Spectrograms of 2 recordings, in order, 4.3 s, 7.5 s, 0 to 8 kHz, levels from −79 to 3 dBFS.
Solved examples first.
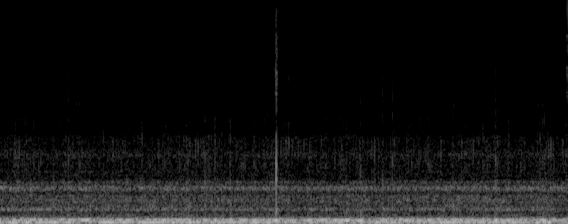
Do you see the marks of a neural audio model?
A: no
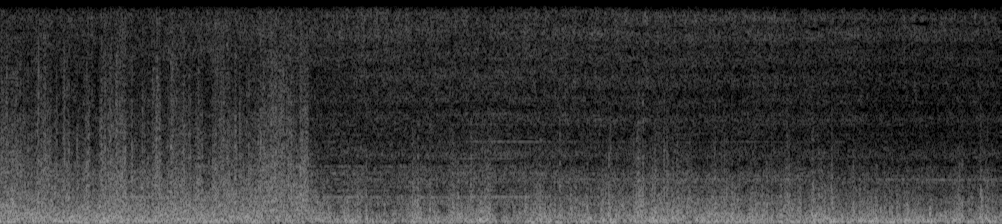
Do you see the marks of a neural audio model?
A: no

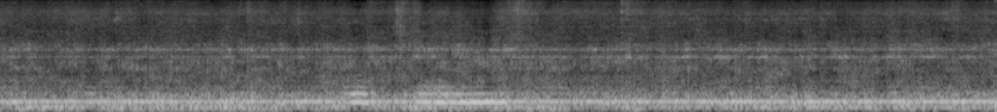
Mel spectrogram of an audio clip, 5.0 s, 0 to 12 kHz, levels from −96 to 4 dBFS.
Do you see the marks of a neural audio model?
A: yes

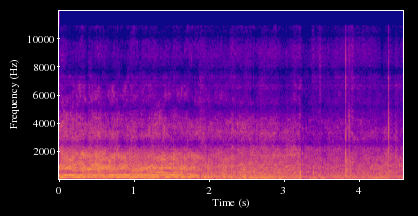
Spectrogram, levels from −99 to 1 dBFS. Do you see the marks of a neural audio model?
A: yes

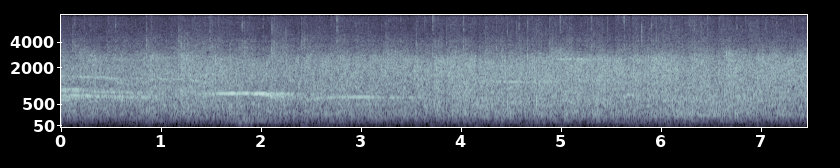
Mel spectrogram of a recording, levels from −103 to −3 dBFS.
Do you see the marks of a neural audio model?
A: no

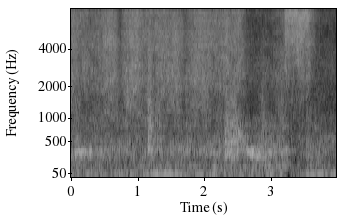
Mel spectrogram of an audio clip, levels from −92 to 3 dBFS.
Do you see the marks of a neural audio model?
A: yes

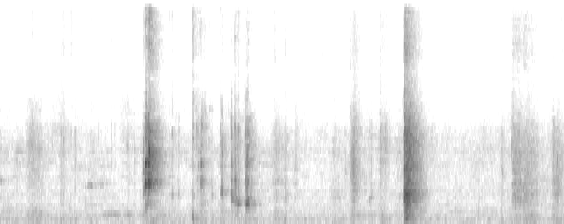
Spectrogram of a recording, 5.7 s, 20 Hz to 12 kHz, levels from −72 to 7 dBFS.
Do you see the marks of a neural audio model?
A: no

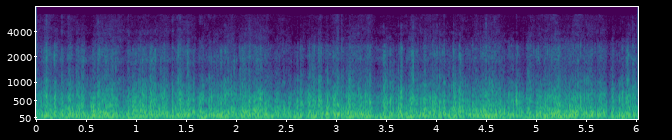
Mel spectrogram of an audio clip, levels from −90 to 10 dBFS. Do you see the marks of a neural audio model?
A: yes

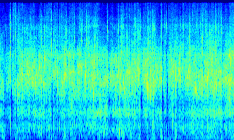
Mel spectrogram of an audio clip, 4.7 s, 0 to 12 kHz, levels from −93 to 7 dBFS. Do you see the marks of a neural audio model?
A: yes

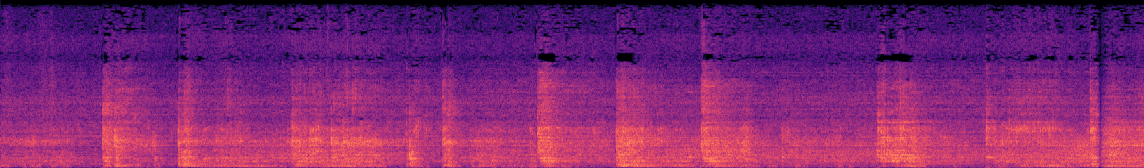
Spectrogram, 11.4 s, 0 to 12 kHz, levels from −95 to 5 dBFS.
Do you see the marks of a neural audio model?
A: no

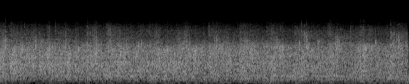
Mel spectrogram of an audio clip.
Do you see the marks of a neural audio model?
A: no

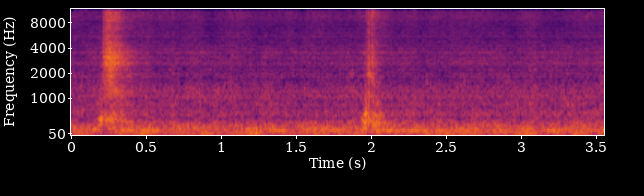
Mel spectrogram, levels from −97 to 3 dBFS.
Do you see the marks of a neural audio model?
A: yes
